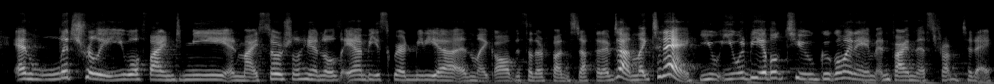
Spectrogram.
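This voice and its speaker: A woman with a fairly high pitch and lively intonation at a fairly quick pace, hardly any pauses, over noticeable background noise. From Texas, Houston. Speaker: marketing agency founder. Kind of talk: podcast interview. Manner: animated.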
